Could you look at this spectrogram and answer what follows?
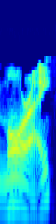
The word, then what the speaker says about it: mores: Now, it looks like the word more, but it's pronounced more.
